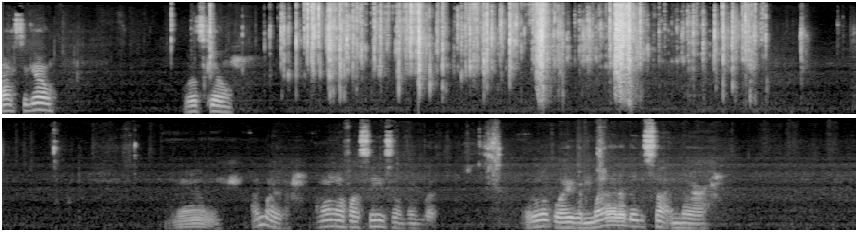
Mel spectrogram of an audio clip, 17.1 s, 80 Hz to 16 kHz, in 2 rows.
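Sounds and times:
foil wrapper tearing and crinkling: 2.6s - 7.7s.

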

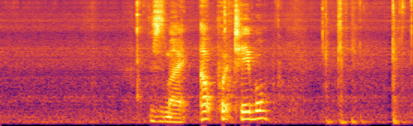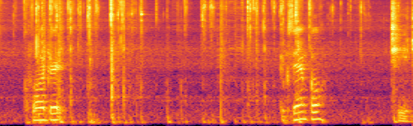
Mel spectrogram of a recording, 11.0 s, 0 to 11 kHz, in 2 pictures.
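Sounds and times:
keyboard typing: 4.3s - 10.6s.

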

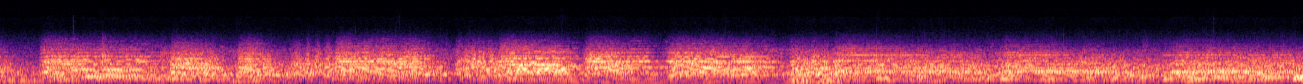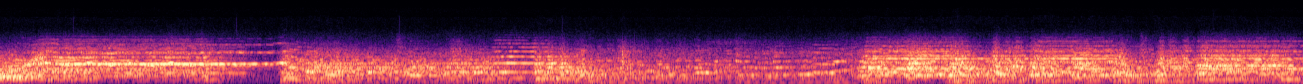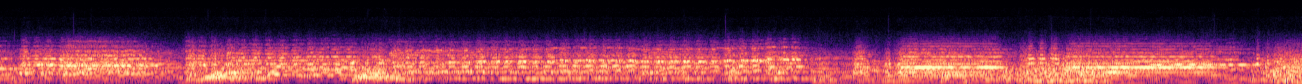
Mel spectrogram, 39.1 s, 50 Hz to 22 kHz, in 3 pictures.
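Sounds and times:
orchestral music with brass chords: 0.0s - 39.0s.

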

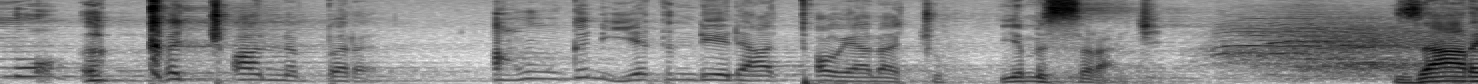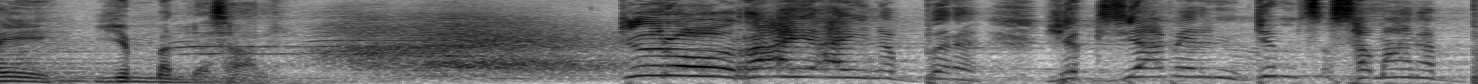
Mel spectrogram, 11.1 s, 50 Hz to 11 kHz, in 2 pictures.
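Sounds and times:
man preaching into a microphone: 0.0s - 4.4s, 5.2s - 6.7s, 7.8s - 11.0s.

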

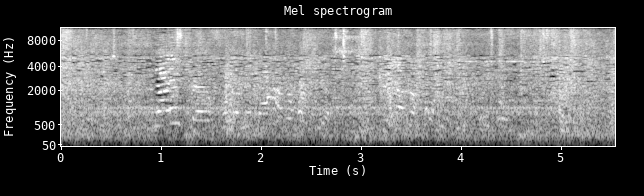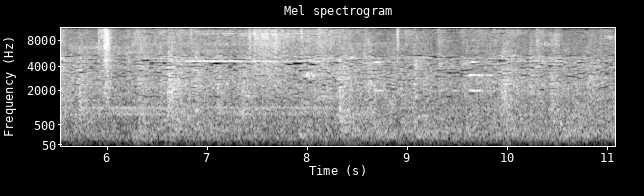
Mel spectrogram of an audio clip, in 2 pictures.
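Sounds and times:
loud mechanical rumbling: 0.0s - 11.0s.

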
